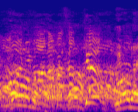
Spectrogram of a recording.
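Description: Several men's voices talking over one another, with no single voice standing out.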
